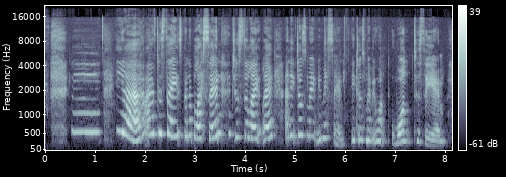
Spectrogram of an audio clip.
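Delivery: choking up, pushing the words out through crying; tearful. Real, not acted. Telling viewers she misses her husband, tearful and breaking. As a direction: voice breaking high as she fights back tears. Emotional talk about missing husband.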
